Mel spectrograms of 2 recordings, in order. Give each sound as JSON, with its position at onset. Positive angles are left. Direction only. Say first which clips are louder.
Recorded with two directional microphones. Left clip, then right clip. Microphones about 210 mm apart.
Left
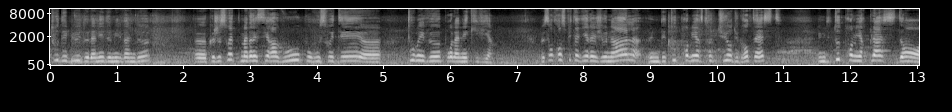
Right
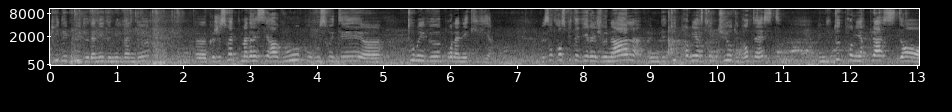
{"t": 0.0, "sound": "speech", "louder": "left 10 dB", "side_deg": 35}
